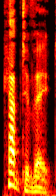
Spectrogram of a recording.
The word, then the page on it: captivate: anglais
